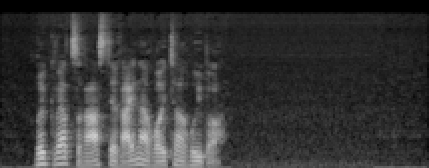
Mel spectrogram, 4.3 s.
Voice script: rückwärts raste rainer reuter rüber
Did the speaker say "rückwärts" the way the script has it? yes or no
yes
